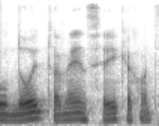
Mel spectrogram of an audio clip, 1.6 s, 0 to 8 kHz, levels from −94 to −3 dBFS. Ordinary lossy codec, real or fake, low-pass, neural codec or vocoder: none; fake; 7.2 kHz; codec, 16 kHz, 2 kbps, X-Codec, WavLM features, trained on Multilingual LibriSpeech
